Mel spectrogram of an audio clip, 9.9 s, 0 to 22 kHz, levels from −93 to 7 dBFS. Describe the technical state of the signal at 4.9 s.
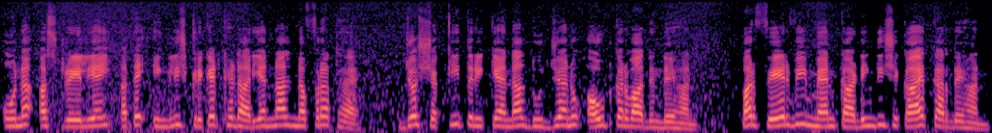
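At 4.9 s the speech is under overdone noise removal, which runs through the whole clip rather than starting or stopping there. A noise reducer set too aggressively is pulling individual frequency bands down to almost nothing whenever they sit near its noise estimate. Quieter parts of the speech go with them. Between phrases the background drops and breaks up into twinkling specks. On a spectrogram this shows as isolated bright dots on a dark floor, with ragged gaps in the speech harmonics.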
